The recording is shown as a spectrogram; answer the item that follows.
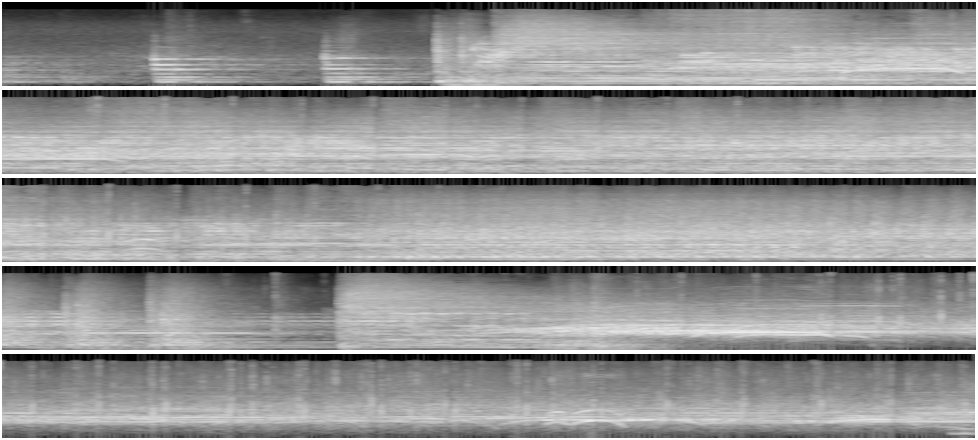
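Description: Live rock band: a few short separate band hits, then the full band with drums and bass comes in loud about two seconds in. About eighteen seconds in the bass and drums cut out, and wavering mid-range sound follows that fits an audience cheering at the song's end.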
